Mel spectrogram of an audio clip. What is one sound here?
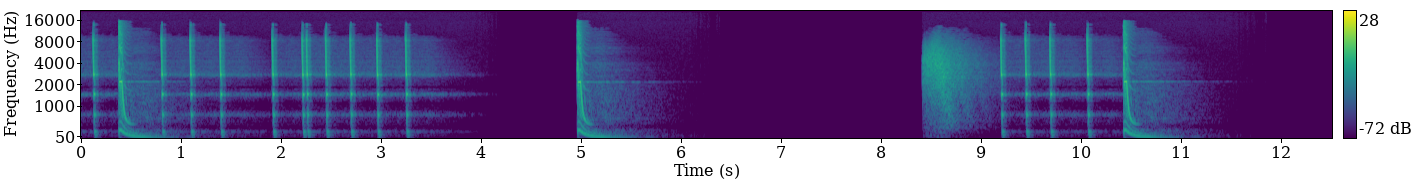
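Soft electronic whooshes sweep past now and then.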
